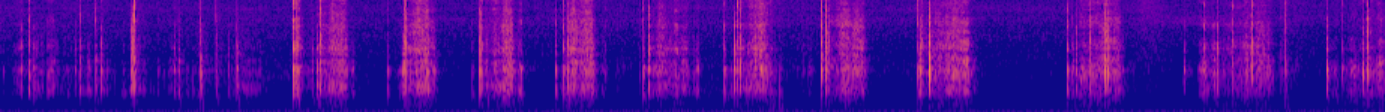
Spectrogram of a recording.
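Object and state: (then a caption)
Cardboard product box. A small, hollow white-and-pink cardboard cosmetic box is held in both hands and tapped and scratched with long painted nails. Short, dry scratching bursts and light taps come in quick irregular clusters, bright in the midrange with almost no low end. The sound stops dead after each stroke, with no ring.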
